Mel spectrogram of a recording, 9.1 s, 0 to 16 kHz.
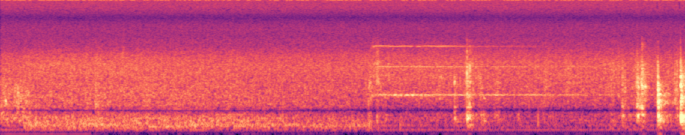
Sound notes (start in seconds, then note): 4.9 phone ringing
